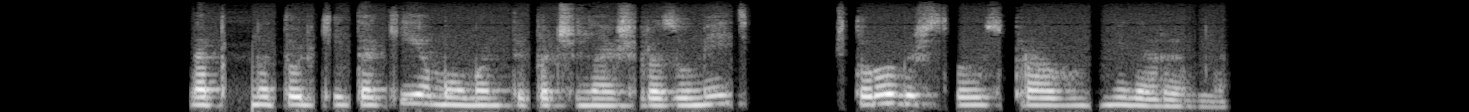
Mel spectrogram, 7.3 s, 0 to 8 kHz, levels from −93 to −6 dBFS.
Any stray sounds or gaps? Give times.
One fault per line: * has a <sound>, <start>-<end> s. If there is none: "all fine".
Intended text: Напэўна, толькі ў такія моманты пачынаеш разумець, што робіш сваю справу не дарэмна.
* has a dropout, 1.1-1.3 s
